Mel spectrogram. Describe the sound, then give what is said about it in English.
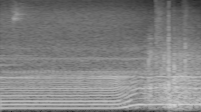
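A Berlin S-Bahn train engine starting from a station: a deep, steady humming drone with strong harmonics, which abruptly jumps up an octave in pitch, then gives way to a louder rushing, rattling noise. “It starts and then the engine begins deep.”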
